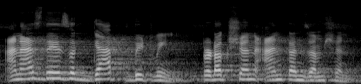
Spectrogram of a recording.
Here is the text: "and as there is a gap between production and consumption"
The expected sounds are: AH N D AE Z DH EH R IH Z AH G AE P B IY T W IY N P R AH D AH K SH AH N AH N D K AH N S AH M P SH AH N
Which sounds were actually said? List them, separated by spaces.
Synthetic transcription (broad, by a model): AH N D AE Z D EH R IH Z AH G AE P B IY T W IY N P R AH D AH K SH AH N AH N D K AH N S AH M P SH AH N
